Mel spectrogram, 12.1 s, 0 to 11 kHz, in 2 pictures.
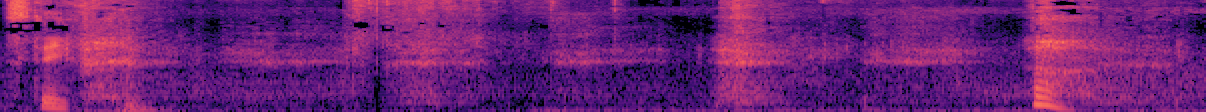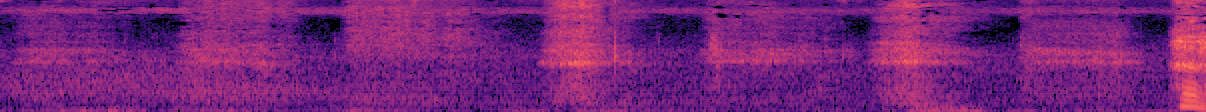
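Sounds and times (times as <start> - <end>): man breathing hard: 0.3 - 12.0.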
